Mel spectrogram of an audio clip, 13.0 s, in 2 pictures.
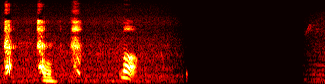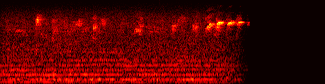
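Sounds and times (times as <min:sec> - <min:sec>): faint steady hum: 0:00.0 - 0:03.7
faint bird chirps: 0:06.1 - 0:11.5.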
